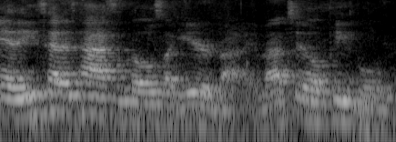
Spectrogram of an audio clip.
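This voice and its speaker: Amid noticeable background noise and audible room echo, a man with an American accent speaks at a fairly quick pace and medium pitch, with ordinary pitch variation. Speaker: motivational speaker. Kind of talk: motivational speech. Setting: farewell party, audience, no microphone. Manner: loud.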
